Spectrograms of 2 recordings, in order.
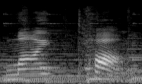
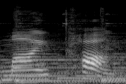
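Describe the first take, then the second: Both takes have the same delivery.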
